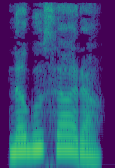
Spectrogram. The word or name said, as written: ನಗಸಾರ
